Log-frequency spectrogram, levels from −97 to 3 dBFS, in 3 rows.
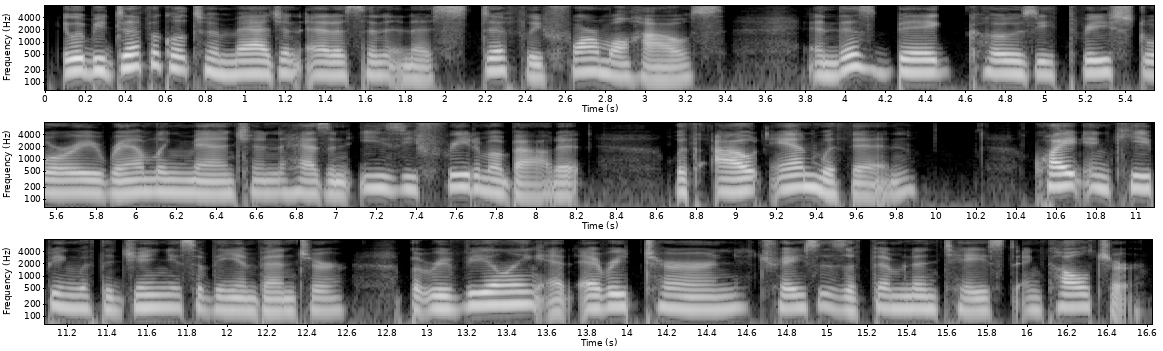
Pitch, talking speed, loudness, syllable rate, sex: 160 Hz, 175 wpm, -21 LUFS, 5.8 syllables/s, female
